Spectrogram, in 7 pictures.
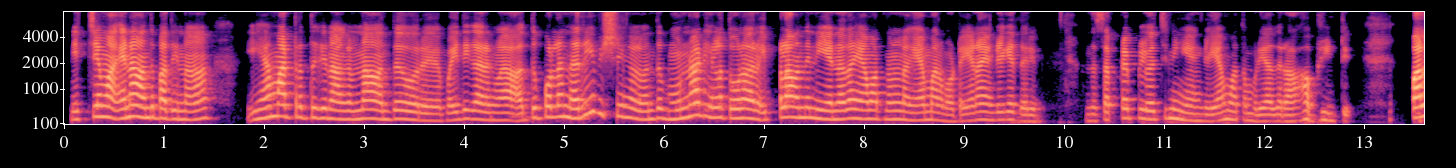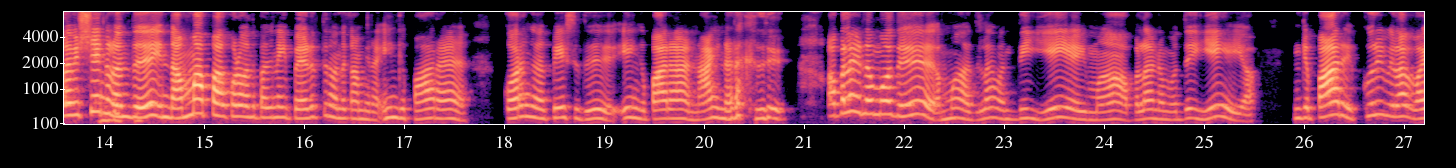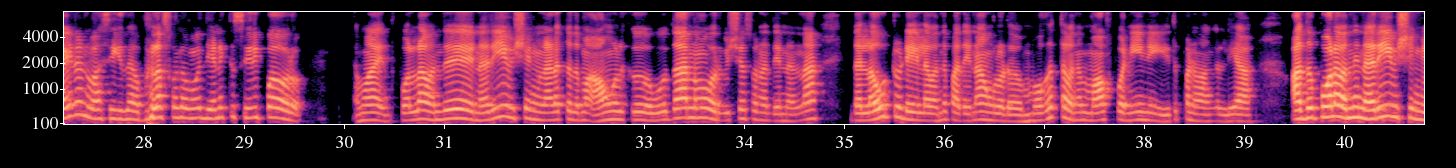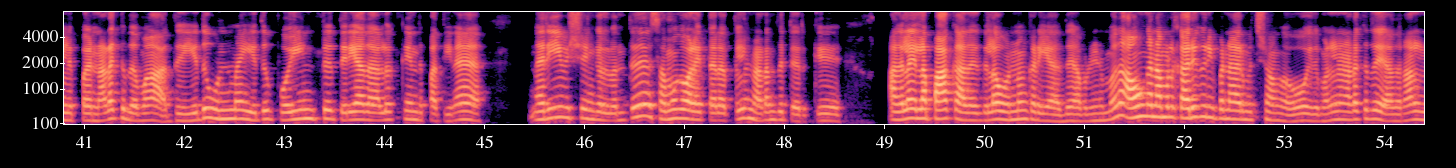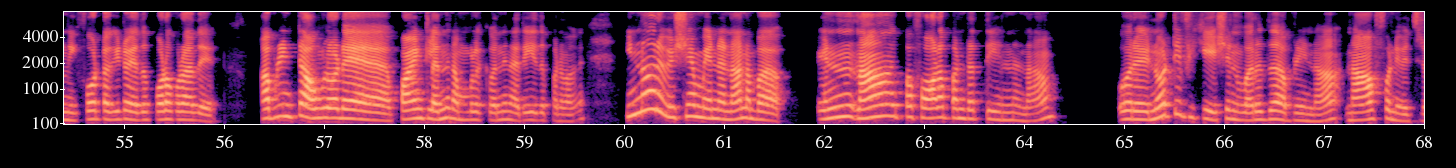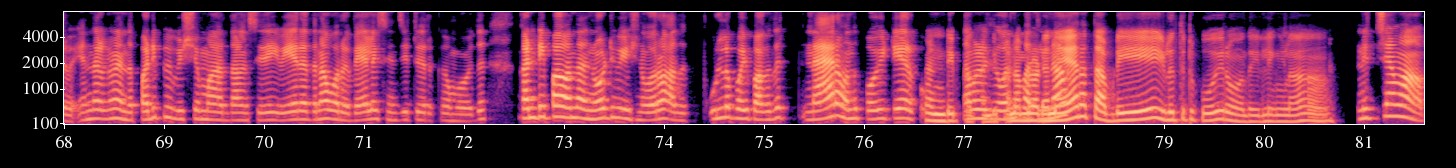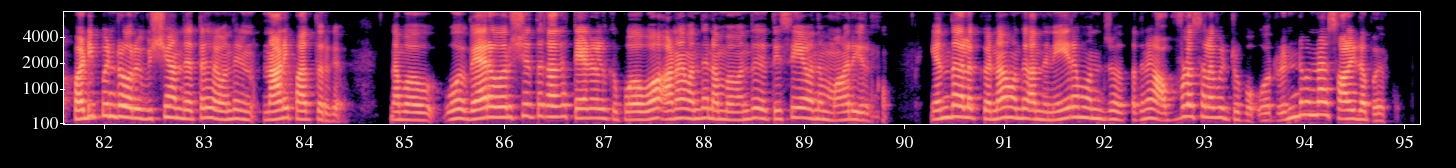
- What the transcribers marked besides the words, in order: other noise; unintelligible speech; chuckle; other background noise
- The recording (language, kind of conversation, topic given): Tamil, podcast, தகவல் மிகை ஏற்படும் போது அதை நீங்கள் எப்படிச் சமாளிக்கிறீர்கள்?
